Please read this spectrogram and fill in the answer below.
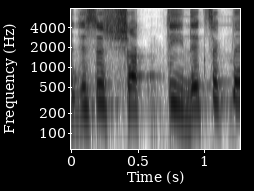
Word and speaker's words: शक्ति: दोस्तों, तालब विषय का उच्चारण तालु से होता है। जैसे शक्ति, देख सकते हैं लिखा है क्या?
